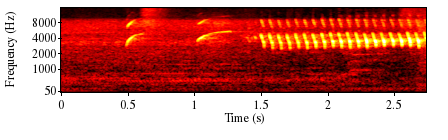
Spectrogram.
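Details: Belgian canary, somewhat distant: two separate rising slurred notes, then a fast, evenly pulsed high trill that builds in loudness.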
